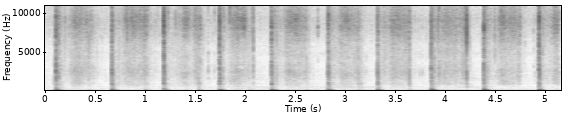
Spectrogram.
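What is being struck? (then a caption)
Foam-padded vinyl boxing focus mitt. A bare fist strikes a foam-padded vinyl focus pad, a synthetic leather boxing focus mitt, in fast knocks. About fifteen short, deep, dull thuds land at an uneven pace, each dying away almost at once.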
